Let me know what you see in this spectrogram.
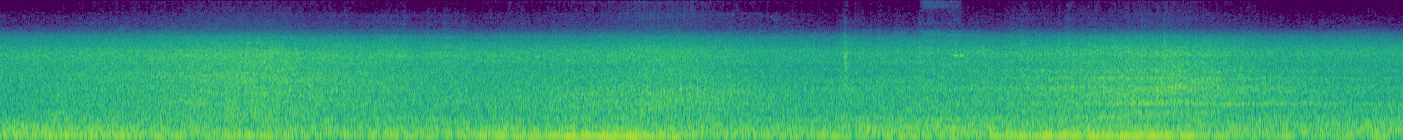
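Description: Stainless-steel passenger coaches of an express train rolling past as the train pulls out of the station: a steady rush of wheels on rails with a low rumble that swells twice.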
